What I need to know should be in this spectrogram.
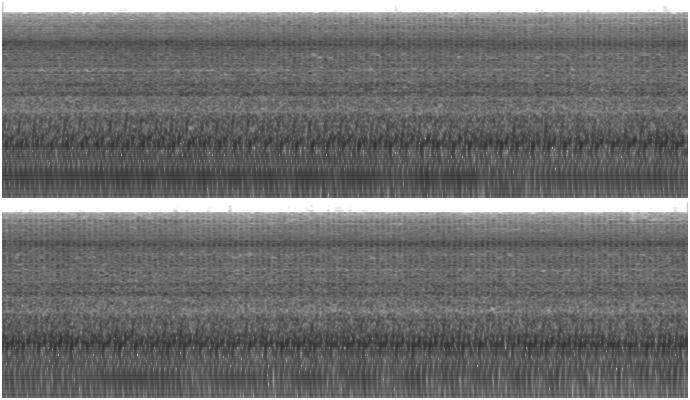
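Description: A fast, puffy ticking rides over a steady six-cylinder idle, the sound of an exhaust leak.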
